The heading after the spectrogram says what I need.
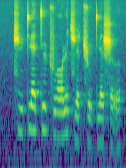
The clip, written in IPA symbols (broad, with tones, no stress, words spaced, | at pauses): t͡ɕy˧˥t̪ɥɛ˥˧ t̪y˥˩ʈ͡ʂwɔ˧˥ɻɤ˧t͡ɕɥɛ˩ ʈ͡ʂṵ˨˩t̪ɥɛ˦ ʂɤ̰˨˩˦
